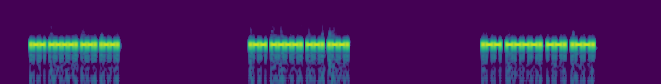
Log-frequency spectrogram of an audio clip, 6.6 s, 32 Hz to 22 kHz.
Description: Morse code, heard as a keyed tone, about 62 wpm, 700 Hz. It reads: W9GP W9GP W9GP
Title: Speed Racing - USA 1x2 Call Signs 50wpm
